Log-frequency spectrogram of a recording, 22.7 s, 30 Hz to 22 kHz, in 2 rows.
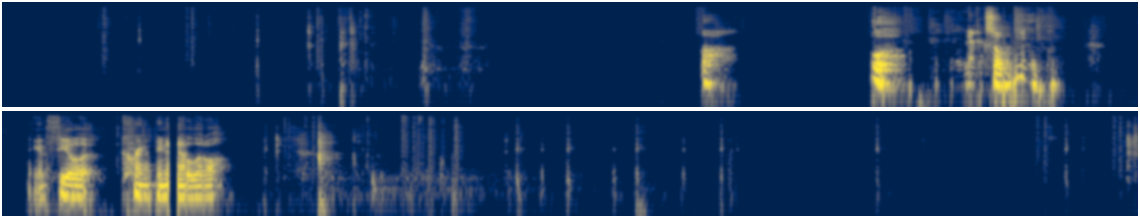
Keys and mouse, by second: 1.7-14.2 middle drag, 3.3 ctrl+s, 14.2 click, 14.3-17.4 middle drag, 14.3 Tab, 21.6 click.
